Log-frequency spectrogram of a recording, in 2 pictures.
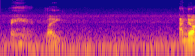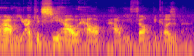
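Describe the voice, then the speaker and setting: A man's fairly low voice with vocal fry at a moderate pace, full of very wide pitch swings, big swings in loudness and long, frequent pauses, amid audible room echo. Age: 50s. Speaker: podcast host. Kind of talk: interview.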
